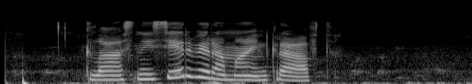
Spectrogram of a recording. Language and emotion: Russian, positive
